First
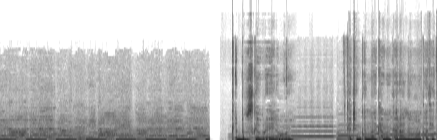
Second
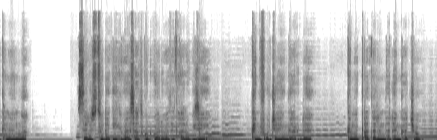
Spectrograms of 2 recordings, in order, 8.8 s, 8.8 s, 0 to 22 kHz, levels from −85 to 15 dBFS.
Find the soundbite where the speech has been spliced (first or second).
first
